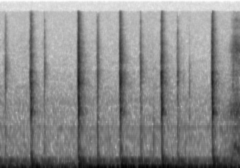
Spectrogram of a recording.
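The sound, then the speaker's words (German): Repeated presses on a computer keyboard's faulty space bar give many sharp, faint clacks at an uneven pace over a low, steady hum. “Bro, meine Leertaste funktioniert nicht. Ich drück sie.”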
